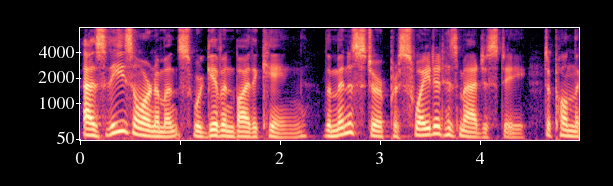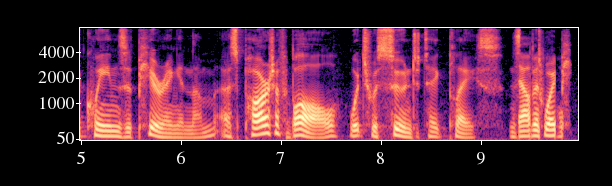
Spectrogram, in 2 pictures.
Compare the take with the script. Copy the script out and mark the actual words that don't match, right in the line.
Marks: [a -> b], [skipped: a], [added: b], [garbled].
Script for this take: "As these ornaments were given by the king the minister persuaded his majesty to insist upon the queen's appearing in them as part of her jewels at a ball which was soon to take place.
"As these ornaments were given by the king the minister persuaded his majesty [skipped: to insist] upon the queen's appearing in them as part of [skipped: her jewels at] a ball which was soon to take place. [garbled]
